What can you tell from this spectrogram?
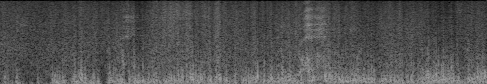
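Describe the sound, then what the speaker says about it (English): Extreme wind roars across an open valley, a loud continuous buffeting rush battering the microphone with gusts, deep rumbling and no pause. "But I'll take you into the wind"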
